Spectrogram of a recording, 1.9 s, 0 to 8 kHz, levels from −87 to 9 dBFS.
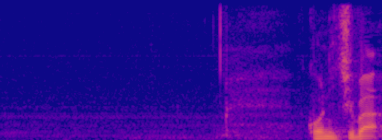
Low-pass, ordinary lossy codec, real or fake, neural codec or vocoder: none; none; real; none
